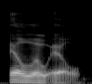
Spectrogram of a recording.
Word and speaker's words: LOL: For LOL and OMG, they are almost universally pronounced letter by letter. LOL and OMG.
